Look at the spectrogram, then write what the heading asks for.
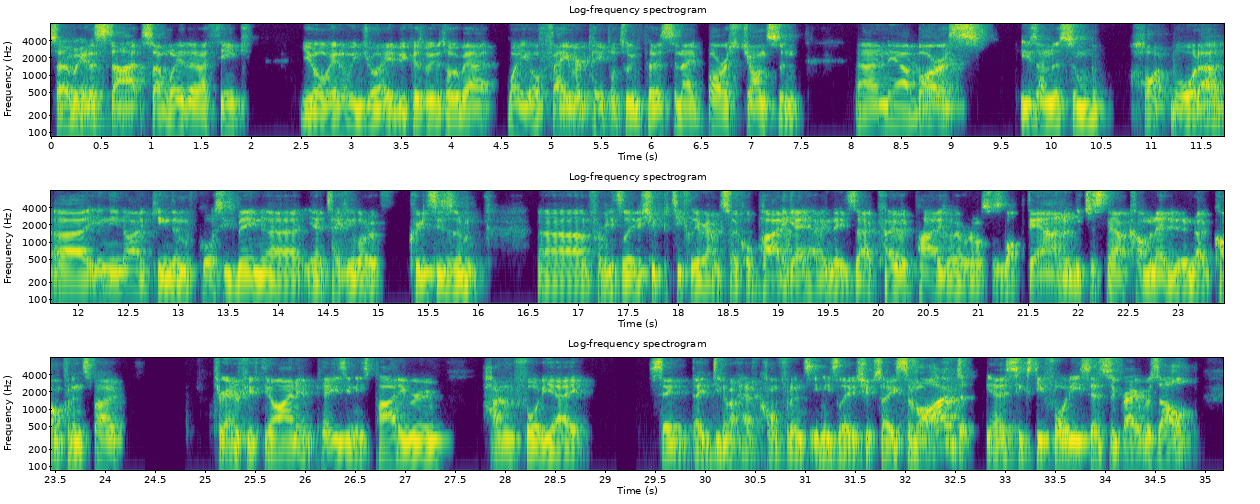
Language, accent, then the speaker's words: English; Australia; and unfortunately as an Australian, we know quite a bit about leadership challenges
